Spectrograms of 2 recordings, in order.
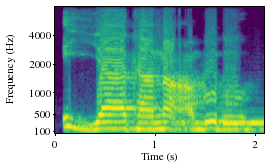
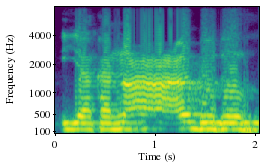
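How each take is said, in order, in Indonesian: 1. Bunyi ain itu ringan dan sedang. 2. Bunyi ain itu tegang dan terlalu kuat. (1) "Yang benar ... ini aja ringan antara sidah dan akhwah" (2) "nah itu salah, bacaan yang salah"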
